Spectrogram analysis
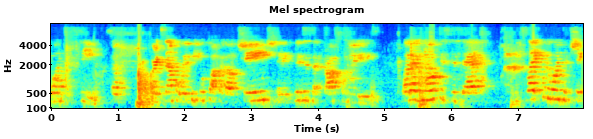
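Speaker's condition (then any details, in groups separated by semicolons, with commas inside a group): No condition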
